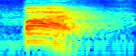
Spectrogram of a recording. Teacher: O encontro da vogal A com a semivogal I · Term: ditongo decrescente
